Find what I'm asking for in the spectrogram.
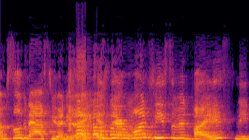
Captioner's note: laughs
